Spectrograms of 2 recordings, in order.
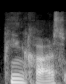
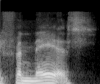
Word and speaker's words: Pinchas: see even in the story of Pinchas, or pronounced in English inappropriately, Phinehas.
